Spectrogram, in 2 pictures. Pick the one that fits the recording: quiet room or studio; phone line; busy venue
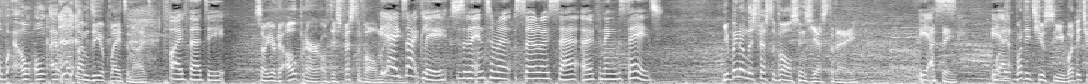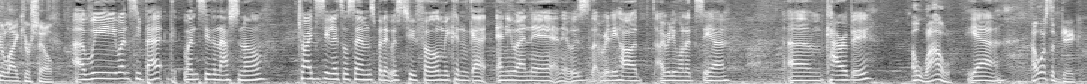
busy venue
